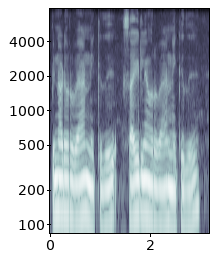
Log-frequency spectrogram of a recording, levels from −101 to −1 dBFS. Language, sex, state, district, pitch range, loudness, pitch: Tamil, male, Tamil Nadu, Kanyakumari, 105-125 Hz, -14 LUFS, 115 Hz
